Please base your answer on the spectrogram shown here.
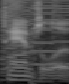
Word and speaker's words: Tangela: I I'm almost positive it's Tangala cuz Tangle, that makes sense. Um, but I I think I've heard it pronounced Tangela as well.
